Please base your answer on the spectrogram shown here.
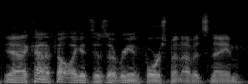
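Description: A man's voice: low-pitched, fairly even intonation, fast talker. A man talking casually with colleagues during a studio discussion.

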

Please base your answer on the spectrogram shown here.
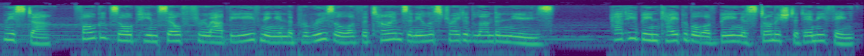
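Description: A woman reading scripted storybook narration as host, with measured, clear phrasing. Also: medium pitch, dark tone.

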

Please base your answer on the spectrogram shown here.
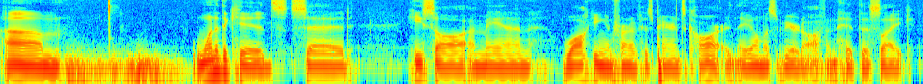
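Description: A man from the rural American South telling a personal story casually, in animated, rambling speech full of profane slang. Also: sits low, a little slow, gravelly, no room sound. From southern United States, rural Alabama.

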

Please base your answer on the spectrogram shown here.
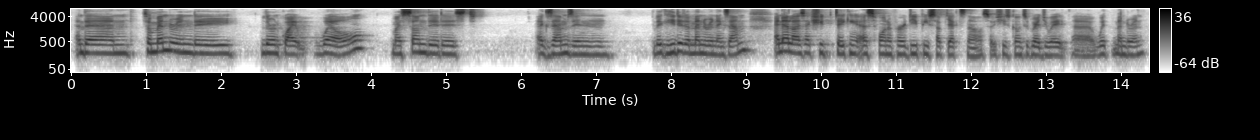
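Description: A woman's voice: on the low side, steady tone, moderate pace, dark tone, a little hiss or hum. A middle-aged Dutch woman with a Dutch accent, speaking thoughtfully as an interview guest, often restarting her sentences. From Netherlands. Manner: thoughtful, with frequent restarts and fillers. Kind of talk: casual interview conversation.

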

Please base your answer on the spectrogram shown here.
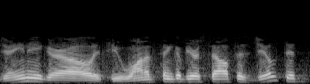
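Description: An actor playing a wry, mildly sheepish newlywed husband in an old-time radio comedy, bantering. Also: male voice, mid-range voice, lively intonation, moderate pace, breathy edge, phone-quality sound. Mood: wry, placating. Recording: thin, hissy vintage radio recording.

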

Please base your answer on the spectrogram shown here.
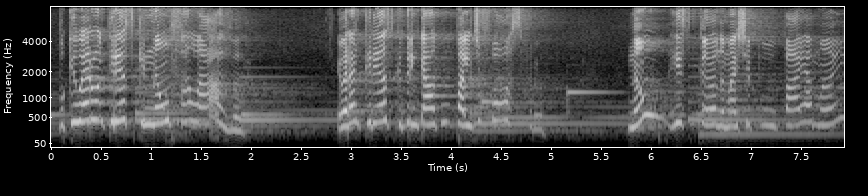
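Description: High-voiced woman preaching a playful testimony. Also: brisk, big-room sound, music in the background. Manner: playful storytelling, acts out quoted voices. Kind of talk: humorous testimony sermon.

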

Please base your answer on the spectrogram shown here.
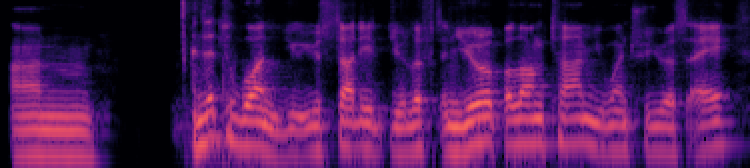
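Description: A man's voice: mid-range voice, a little fast, a little mellow. A man hosting a casual interview, chiming in with agreement and examples of his own. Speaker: podcast host, interviewer.

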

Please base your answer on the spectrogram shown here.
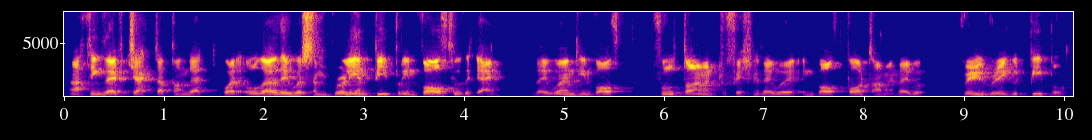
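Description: An older man from South Africa, English not his first language, answering interview questions in a halting way and often repeating words. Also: lowish voice, a bit bright, roomy sound, rough recording. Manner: halting, repeats words while searching for them. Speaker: guest, rugby coach. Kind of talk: podcast interview.

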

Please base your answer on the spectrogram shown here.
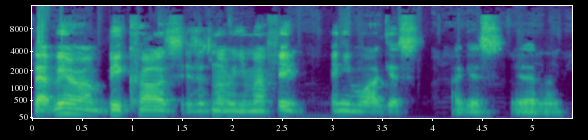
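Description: Low-voiced South London man, slangy. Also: fairly even intonation, moderate pace. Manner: mellow, mumbly, full of street slang. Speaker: guest musician. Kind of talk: casual interview chat.

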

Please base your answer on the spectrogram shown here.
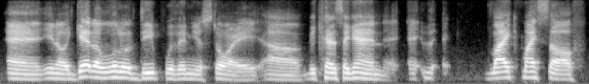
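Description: A man who grew up outside the United States hosts a conversational interview, musing aloud and voicing his own inner thoughts. His voice is mid-pitched. It is recorded close and dry, with no room echo. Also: normal speed. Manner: reflective, many fillers, acts out inner thoughts.

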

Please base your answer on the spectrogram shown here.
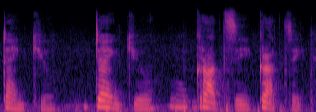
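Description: A woman's voice: medium pitch, very animated, a little hiss or hum. Woman doing a zany old showman game maker. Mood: timid, soft. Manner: starts timid and slow, then crisp and rapid-fire. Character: eccentric older male game maker, playful showman.

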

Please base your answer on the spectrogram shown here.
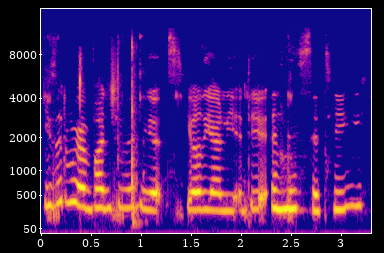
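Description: A teenage girl joking with friends on a podcast call, teasing and deadpan. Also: high voice, fast, slight background noise. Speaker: podcast co-host. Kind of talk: casual chat among friends.

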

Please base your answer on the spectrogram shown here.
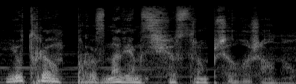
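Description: A cold-hearted, scheming innkeeper father in a historical radio drama. His voice is gravelly and moves widely in pitch, with menace under mock courtesy. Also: huge pitch swings, a little slow, faint music behind, exaggerated voice. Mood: bitter, menacing.

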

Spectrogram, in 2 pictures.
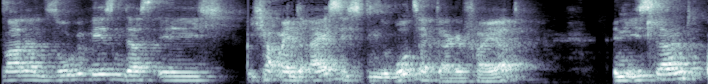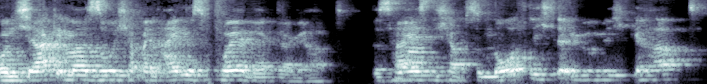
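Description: Excited German man in his thirties, echoey call. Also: a little high, fairly quick, recorded from a distance. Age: 30s. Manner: enthusiastic, rambling storyteller. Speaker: podcast guest. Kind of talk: casual interview over video call. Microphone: video call. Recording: roomy echo, voice off-mic.

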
